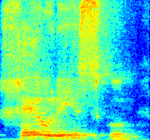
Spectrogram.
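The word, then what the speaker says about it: εὑρίσκω: Então, em vez de odós, fica rodós. A palavra rodós, que significa caminho, então, ela é pronunciada dessa forma por causa desse sinal que a gente chama de aspiração áspera. A palavra eurisco também, que a gente lê reurisco, é também por esse motivo.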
